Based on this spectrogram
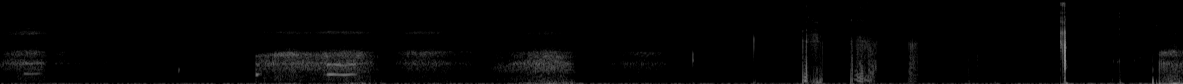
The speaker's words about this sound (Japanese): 私と一緒にお腹いっぱいになるまでお菓子食べよう。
